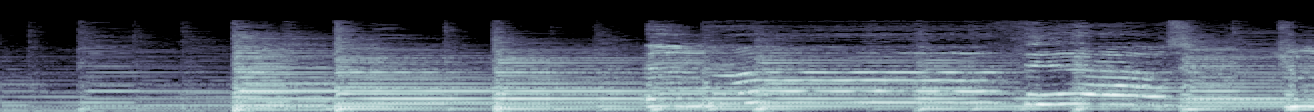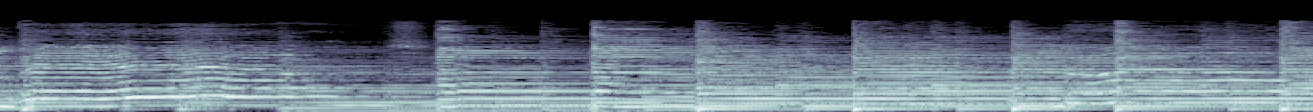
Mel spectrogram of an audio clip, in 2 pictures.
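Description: Acoustic guitar strummed in a steady rhythm, louder from about a second in, with a man singing over it from about three seconds in.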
